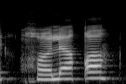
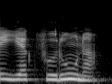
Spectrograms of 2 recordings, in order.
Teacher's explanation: क़ाफ की आवाज़ मोटी और झटके वाली होती है, जैसे खलक़ा। काफ की आवाज़ बारीक और बग़ैर झटके वाली होती है, जैसे यकफुरूना। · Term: हुरूफ़ कलकला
